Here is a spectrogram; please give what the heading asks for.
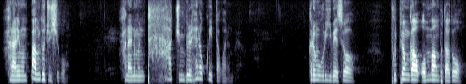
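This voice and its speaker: A middle-aged man with a high-pitched voice preaching to young adults. He shifts between a chatty, storytelling tone and rising, forceful emphasis. He sometimes acts out the lines of the people in his stories. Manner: animated preaching, rising to near-shouts at emphasis; acts out quoted dialogue in a conversational tone. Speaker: pastor. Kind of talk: sermon.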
